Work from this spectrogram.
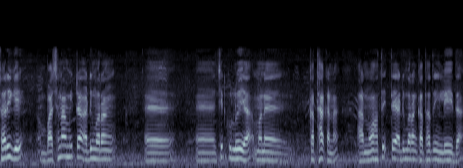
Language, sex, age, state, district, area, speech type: Santali, male, 45-60, West Bengal, Paschim Bardhaman, urban, spontaneous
